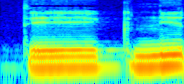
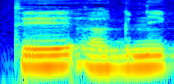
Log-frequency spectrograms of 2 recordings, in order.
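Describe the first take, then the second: First: The 'a' is dropped and the words join. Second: The 'a' of agni is pronounced separately. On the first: The speaker calls it right. "जब तेग्निर बोला जा रहा है तो आप आ बीच में क्यों बोलते हैं?" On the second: The speaker calls it wrong. "ते अग्नि कौन बोल रहा है?"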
